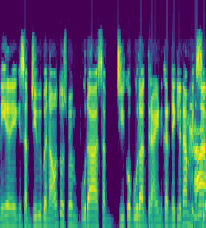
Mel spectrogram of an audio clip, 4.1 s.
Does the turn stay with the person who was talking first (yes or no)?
no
